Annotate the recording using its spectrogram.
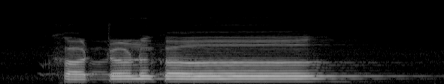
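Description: A man's voice chanting a line of Gurbani from the Hukamnama in a slow, sung recitation: two short syllables, then one long held note that fades away.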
